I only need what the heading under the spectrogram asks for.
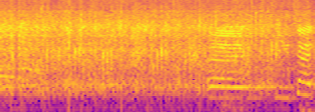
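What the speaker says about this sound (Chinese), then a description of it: "就让我们的掌声来得更猛烈一些" Enthusiastic theatre audience applause after a Yue opera performance, a steady roar of clapping with a voice speaking over it near the end.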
